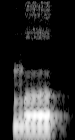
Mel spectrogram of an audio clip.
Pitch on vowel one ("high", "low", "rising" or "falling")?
high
